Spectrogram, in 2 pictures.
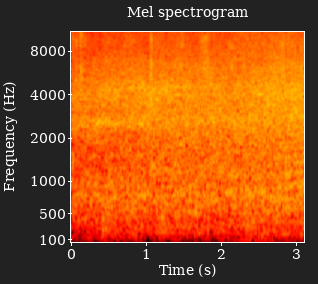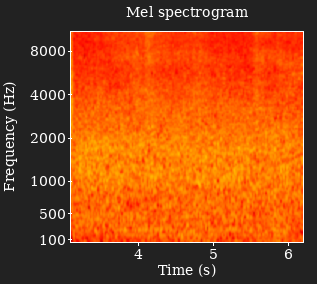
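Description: Steady outdoor rushing noise of wind and distant surroundings, with no distinct event. About halfway through it changes abruptly, the high hiss dropping away and a deeper rumble coming in.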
